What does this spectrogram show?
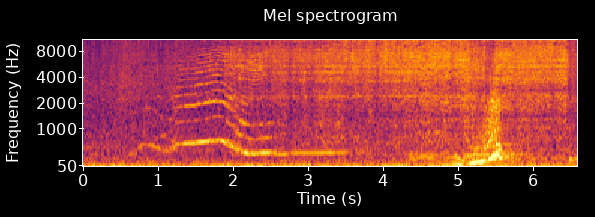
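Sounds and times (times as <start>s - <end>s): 
humpback whale moaning in long gliding tones: 0.8s - 6.0s.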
